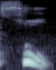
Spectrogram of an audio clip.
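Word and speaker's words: su: উপরে এর ইতালিয়ান অর্থ হবে সু, সু, সু, সু অর্থ উপরে।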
